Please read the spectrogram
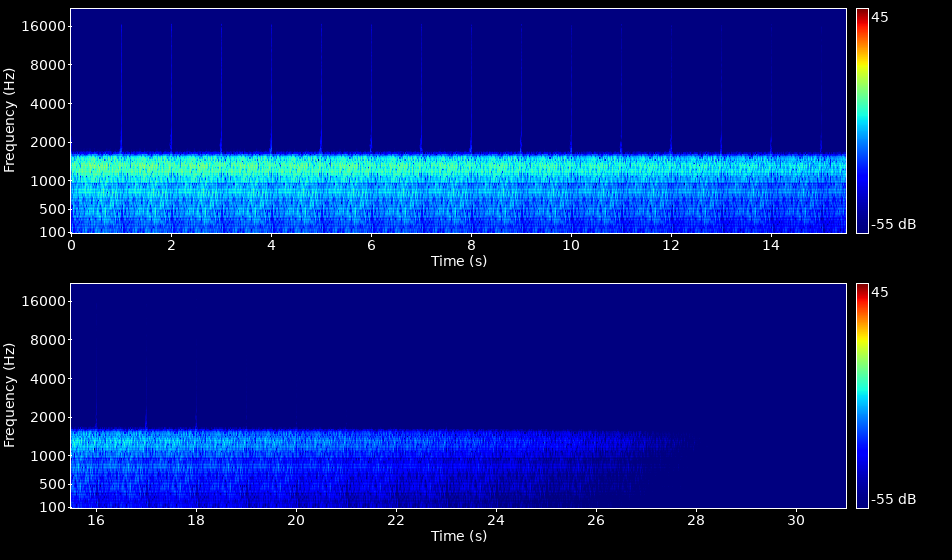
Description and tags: Space Boom
This an echo sound made from a recording of snapping fingers recorded with a Skullcandy Crusher Wireless headset. Then edited with Audacity.
sci-fi, snap, cinematic, weird, dark, processed, space, atmosphere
